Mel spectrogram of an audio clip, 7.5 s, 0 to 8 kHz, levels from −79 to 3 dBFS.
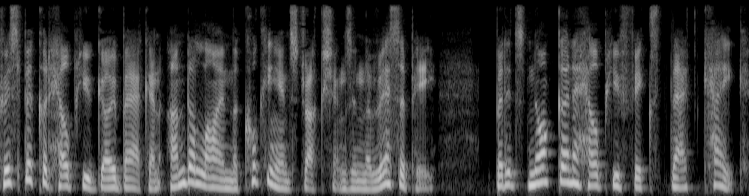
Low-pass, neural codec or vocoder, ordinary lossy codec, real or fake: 7.2 kHz; none; MP3, 48 kbps; real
